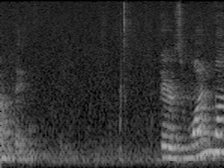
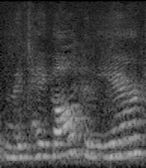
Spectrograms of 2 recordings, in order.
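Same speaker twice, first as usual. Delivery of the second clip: usual speaking voice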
